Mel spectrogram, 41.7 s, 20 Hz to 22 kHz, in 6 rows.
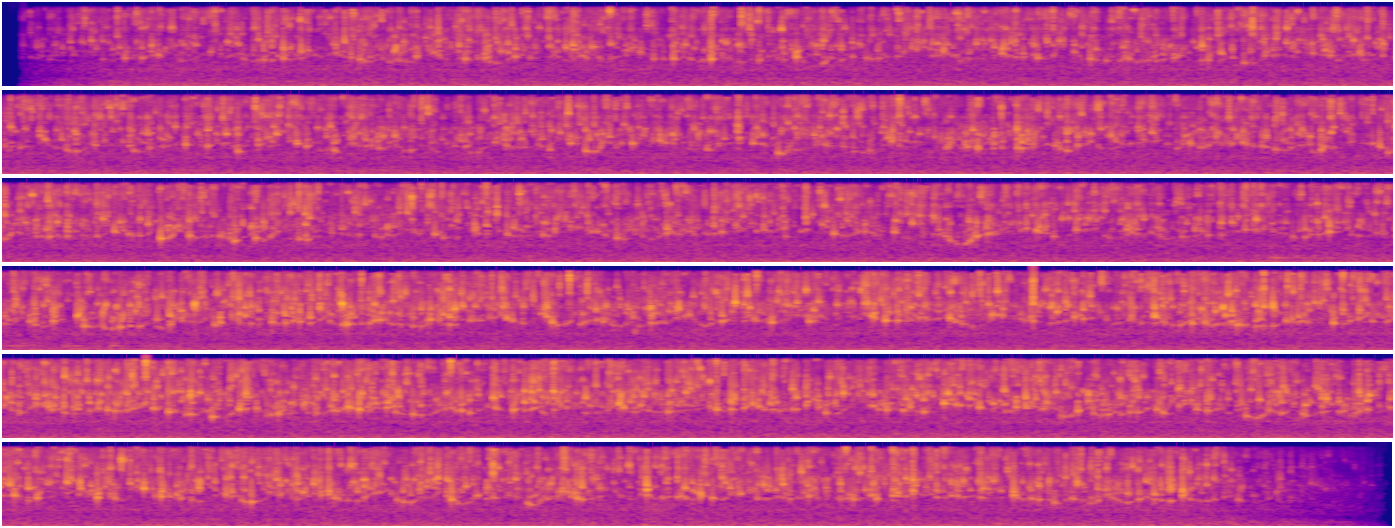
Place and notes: Water: Falls of the Ohio
Close up recording of water coming out of stones.
IN, USA, 13 October 2010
